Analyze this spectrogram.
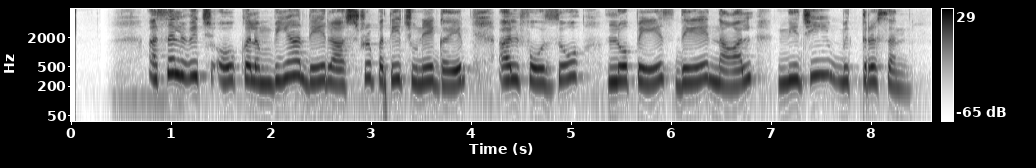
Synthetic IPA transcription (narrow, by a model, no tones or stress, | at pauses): əsəlʋɪt͡ʃoːkələmbijãːd̪eːɾaːʃʈɾəpət̪it͡ʃʊneːɡəeːəlpʰoːzoː | loːpeːsd̪eːnaːlnɪd͡ʒiːmɪt̪ɾəsən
